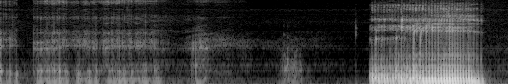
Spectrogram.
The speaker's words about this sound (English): I love how you're burping into the mic.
